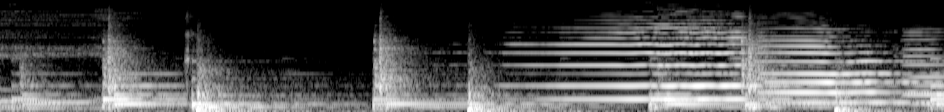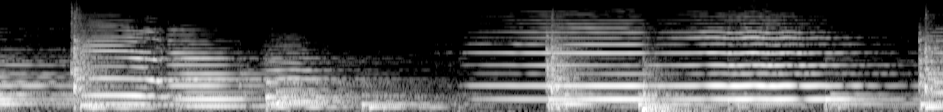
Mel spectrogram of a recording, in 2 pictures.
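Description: Violin playing a melody of held bowed notes, with some short slides between notes, over irregularly spaced drum hits.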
